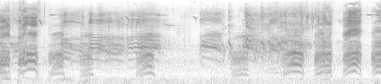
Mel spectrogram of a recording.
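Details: Crow battling a goshawk that tries to kill it with its talons: strident, harsh caws in repeated clusters, nearly two per second, loud and grating with short pauses between groups.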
